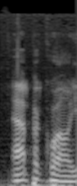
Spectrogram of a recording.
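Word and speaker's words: Apoquel: So they put her on, and I'm about pronouncing it correctly, I'm sure, Apoquil. – Apoquil, yeah, you got it.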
